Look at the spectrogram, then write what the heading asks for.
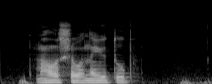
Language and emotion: Russian, neutral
